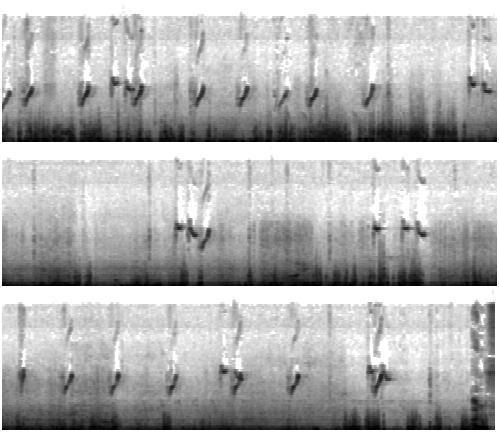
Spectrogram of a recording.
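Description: Wind buffeting the microphone and road noise of a moving two-wheeler, a steady rush with uneven gusts, with short faint high chirps recurring throughout.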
